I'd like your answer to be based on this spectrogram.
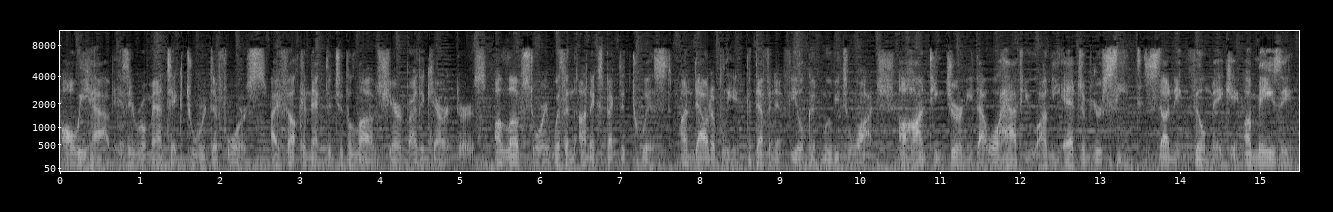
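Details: Adult male voiceover; normal voice.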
